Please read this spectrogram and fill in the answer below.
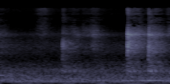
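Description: Chalk writing on a chalkboard, faint, with two short sharp taps of the chalk against the board about a second and a half in.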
